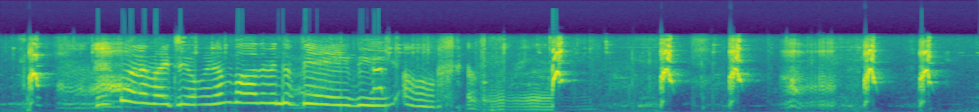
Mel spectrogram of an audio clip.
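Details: Mock-fierce play from a female Chihuahua excited by a slowly approaching hand: a long, wavering, moaning growl that rises and falls for several seconds, then a run of short, sharp yaps.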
